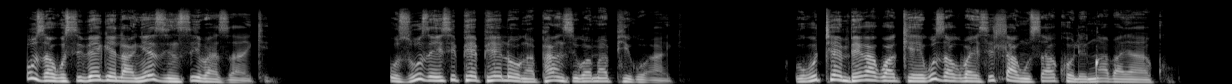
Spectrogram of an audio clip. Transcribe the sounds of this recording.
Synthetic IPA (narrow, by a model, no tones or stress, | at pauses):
uzaɣusiβɛɣɛlaŋezint͡sʼiβaza̰ːkʰɛ̥ | uzuzɛisipʰɛpʰɛlɔŋapʰant͡sʼiɣwamapʰiɣɔa̰ːkʰɛ̥ | uɣutʰɛmbʱɛɣaɣwakʰɛɣuzaɣuβaisiɬaŋusakʰɔlɛŋ͡ǃaβajaːkʰɔ̥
